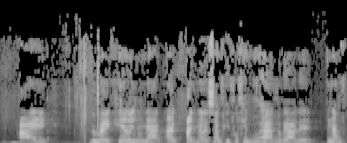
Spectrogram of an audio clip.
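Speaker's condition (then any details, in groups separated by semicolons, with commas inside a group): Down syndrome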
